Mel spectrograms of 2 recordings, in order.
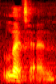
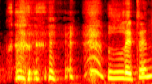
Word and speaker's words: Litten: But it's T-E-A, like a cup of tea, and then G-A-N, Litten, like kitten, but with the L. Litten like kitten.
